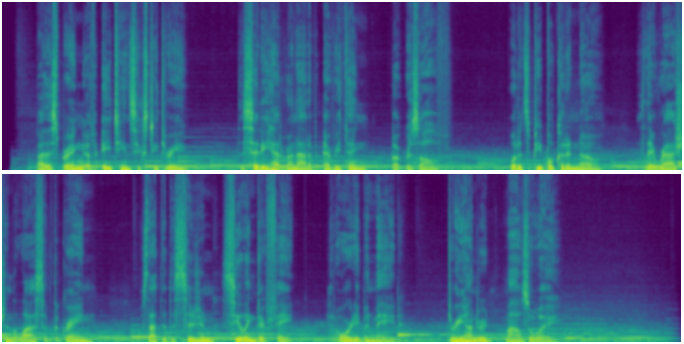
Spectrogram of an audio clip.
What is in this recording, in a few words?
narration documentary history, grave authoritative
